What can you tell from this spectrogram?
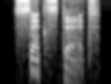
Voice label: "sextet", British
